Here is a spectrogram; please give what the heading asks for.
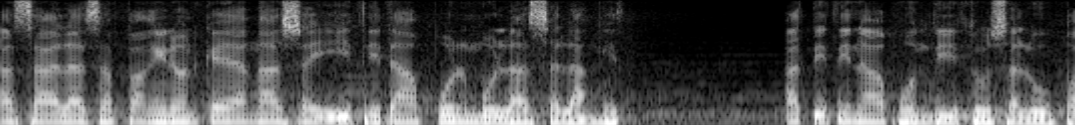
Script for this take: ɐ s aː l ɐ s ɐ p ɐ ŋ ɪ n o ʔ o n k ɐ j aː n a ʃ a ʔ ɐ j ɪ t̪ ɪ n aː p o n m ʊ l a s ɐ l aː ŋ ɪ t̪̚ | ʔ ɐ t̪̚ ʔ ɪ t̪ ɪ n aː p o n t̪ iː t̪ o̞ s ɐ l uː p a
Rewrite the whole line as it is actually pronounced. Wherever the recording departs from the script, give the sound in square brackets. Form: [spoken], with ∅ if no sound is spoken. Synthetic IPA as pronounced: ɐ s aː l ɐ s ɐ p ɐ ŋ ɪ n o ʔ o n k ɐ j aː [ŋ] a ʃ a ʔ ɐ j ɪ t̪ ɪ n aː p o n m ʊ l a s ɐ l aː ŋ ɪ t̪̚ | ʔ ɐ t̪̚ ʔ ɪ t̪ ɪ n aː p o n [d̪] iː t̪ o̞ s ɐ l uː p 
